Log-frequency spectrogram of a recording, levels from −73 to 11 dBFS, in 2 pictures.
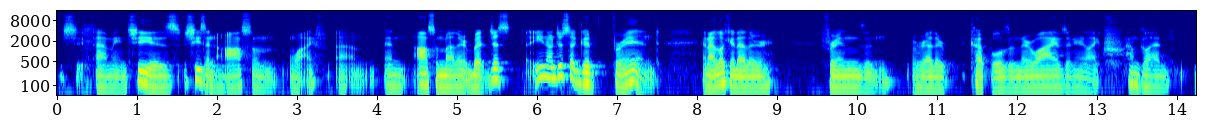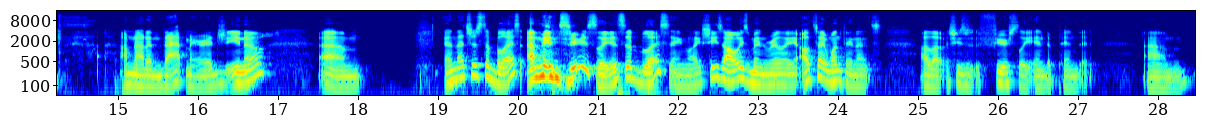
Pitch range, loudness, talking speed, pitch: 95-140 Hz, -24 LUFS, 155 wpm, 110 Hz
